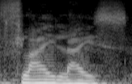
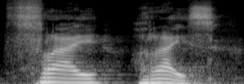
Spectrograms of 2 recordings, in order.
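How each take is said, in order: First: Both words are said with an L sound. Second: Both words are said with an R sound. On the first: The speaker calls it wrong. "Your pronunciation is long" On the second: The speaker calls it right. "The correct way is fried rice"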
